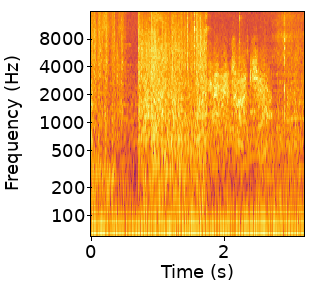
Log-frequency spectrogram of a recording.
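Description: Machine gun fire in the World War II strategy game Company of Heroes 2, quiet rapid bursts suppressing infantry, blended with a dense wash of other battle noise.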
